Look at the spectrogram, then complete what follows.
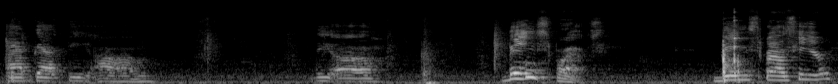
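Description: A woman walks viewers through a recipe in her home kitchen, speaking slowly in a lowish voice. Her voice is worn from a cold, and she talks in a chatty, folksy way with plenty of fillers. A faint hum of kitchen noise sits behind her. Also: animated. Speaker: cooking show host. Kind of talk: casual cooking demonstration.

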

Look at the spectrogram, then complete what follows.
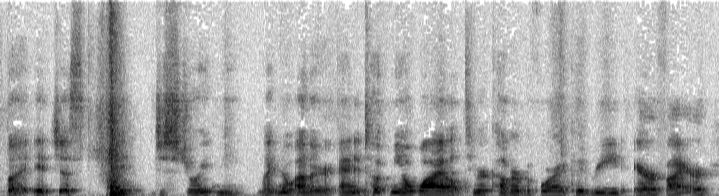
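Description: A woman's voice: fairly low pitch, creaky, a bit bright, a little hiss or hum. A young woman chatting casually about books as a co-host of a home video. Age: young adult. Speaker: book vlogger co-host. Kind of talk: casual chat about books, reading out tag prompts. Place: small room at home with bookshelves. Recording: roomy echo from camera distance.

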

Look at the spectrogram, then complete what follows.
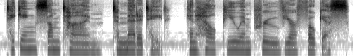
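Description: A woman reading a scripted guided meditation in a calm, soothing, measured manner. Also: deep voice, creaky. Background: faint music.

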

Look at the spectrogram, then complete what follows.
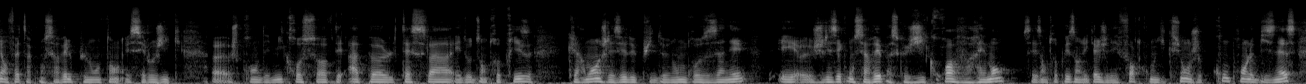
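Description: Guy in his 30s, low-ish voice, talks fast, explains stuff straight to camera, close mic in a small room. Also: vocal fry, husky. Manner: explanatory, steady, speaks to viewers directly. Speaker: finance channel host. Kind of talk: educational commentary over slides. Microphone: studio mic on a boom in front.

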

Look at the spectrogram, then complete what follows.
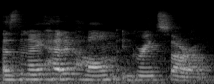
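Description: A woman's voice: mid-range voice, fairly even intonation, moderate pace, music in the background. Echoey young woman narrating a tale. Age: young adult. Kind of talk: scripted storytelling narration. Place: indoor room, puppet show recording. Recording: echoey room, distant mic, faint noise.

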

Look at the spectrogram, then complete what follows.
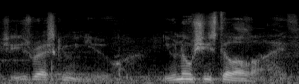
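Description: An actor playing a gruff, sardonic mutant soldier in a video game cutscene, speaking in a terse, blunt way. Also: male voice, fairly low pitch, animated, a little slow. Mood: gruff, determined. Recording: loud music behind the voice. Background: music.

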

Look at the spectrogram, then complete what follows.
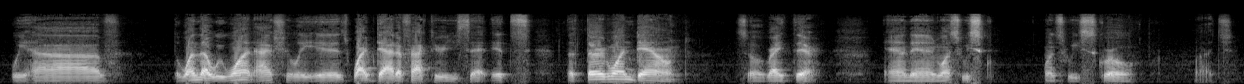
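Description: A man casually walking viewers through a phone reset step by step, with many ums and uhs. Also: low voice. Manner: relaxed, lots of fillers. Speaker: phone repair tutorial host. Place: indoor room at a table.

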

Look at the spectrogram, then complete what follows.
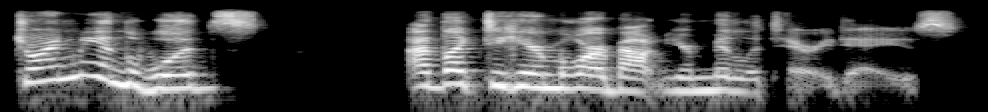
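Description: Woman as shrewd, high-voiced police inspector. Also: animated, brisk. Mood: probing. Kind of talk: radio play acting over video call.

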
